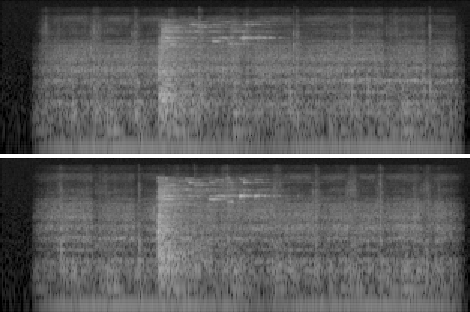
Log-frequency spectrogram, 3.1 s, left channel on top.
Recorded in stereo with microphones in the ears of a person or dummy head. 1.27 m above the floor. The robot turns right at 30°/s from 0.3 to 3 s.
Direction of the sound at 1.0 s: 45° right (ahead or behind).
